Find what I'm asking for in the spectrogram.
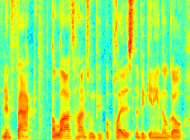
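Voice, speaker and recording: Music plays in the background. A man with a fairly low pitch speaks with ordinary pitch variation. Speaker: guitar teacher. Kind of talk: tutorial.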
